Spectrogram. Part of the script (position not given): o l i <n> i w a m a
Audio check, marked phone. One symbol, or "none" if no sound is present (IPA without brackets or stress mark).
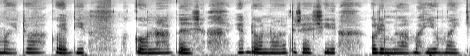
m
